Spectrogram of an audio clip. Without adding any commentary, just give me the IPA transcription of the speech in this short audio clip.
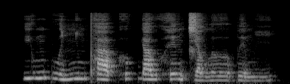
j u˧˥ ŋ p u˧˩ ə̯ ɲ i˧ m pʰ aː˧˩ p̚ h u˧˥ k̚ j a˧ w h e˥˨ n t͡ɕ a˧˩ w l ɤː˧˩ p e˧˩ m i˩˧

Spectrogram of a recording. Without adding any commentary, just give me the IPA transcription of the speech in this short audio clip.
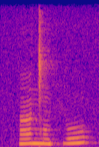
ã ŋ͡ǀ õ ç ʊ

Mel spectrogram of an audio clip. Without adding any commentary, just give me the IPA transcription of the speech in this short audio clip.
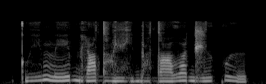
kʷʼ e̤ m e b i dˤ e̤ vʲ e̤ bʲ o̤ dˤ o ðˤ y d͡ʒ ɯ kʷ ɯ

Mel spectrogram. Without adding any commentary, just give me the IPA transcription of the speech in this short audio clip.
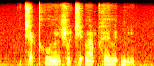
t͡ɕ ä̰˦˨ kʰ o˦ l ĩ˦˨ ʃ ɔ̰˦˨ t͡ɕ ɛ˦ ʔ l ã˦˨ pʰ ɛ˦ l ɪ˦ ʔ b ĩ˦˨

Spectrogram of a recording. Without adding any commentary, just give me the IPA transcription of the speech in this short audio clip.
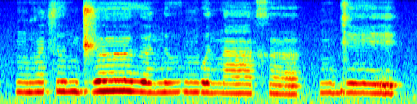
ŋ ɡ œ̃ s ɯ n d͡ʒ œː ð œ n ɯː ŋʷ ə n ãː x ə̃ | ŋ ɡ e

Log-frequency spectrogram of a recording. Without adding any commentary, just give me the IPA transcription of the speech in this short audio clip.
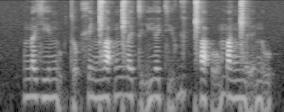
n ɐ zʲ e ŋ ṵ ʔ t o̰ ʔ xʲ a ŋ͡ǁ a ʔ ŋ͡ǁ e t ḭ j e tʲ o̰ ɡ i ǁ a ʔ o̰ m a ŋ͡ǁ ḛ n ṵ

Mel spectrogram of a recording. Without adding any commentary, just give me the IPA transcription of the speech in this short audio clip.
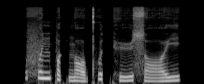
f ɵ˥ n p ɐ˨ k̚ n̪ ɔː˨˩ kʷʰ ɐ˥ t̚ h yː˨˥ s ɔː˨˥ j

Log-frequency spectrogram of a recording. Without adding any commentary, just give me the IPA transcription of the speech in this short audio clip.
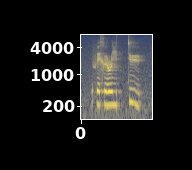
f e x ø ɹ i tː y

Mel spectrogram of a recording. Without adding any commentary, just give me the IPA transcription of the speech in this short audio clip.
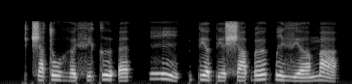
t͡ʃ a t u ɦ ø fʲ ɛ k ɨ ʔ ɛ | ɦ i | pʲ ɜ pʲ ɜ ʃ a ɓ ø k͡p i vʲ ɜ m a

